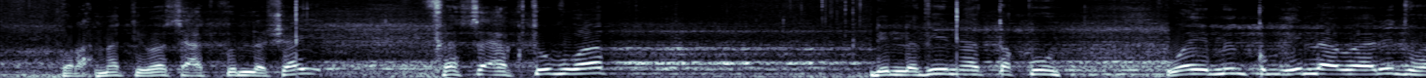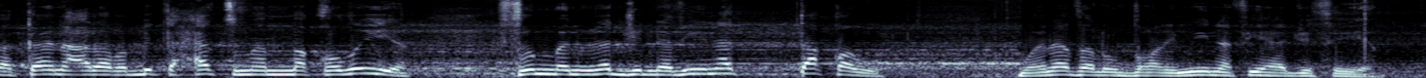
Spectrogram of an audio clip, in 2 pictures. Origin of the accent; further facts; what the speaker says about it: Egypt; زي اللي عندنا في مصر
